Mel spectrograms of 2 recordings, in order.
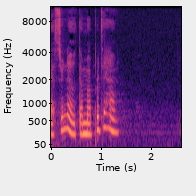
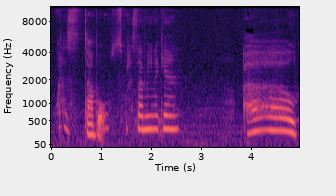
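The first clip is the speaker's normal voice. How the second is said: very soft musing aloud; hushed mock puzzlement, then soft realization; pretend pondering; 4 semitones higher, 9 dB quieter than usual. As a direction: wonder quietly to yourself for the class's benefit. Teacher pretends to puzzle, then remember.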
